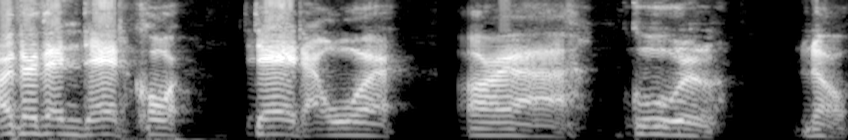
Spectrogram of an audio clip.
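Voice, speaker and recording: Raspy and low-to-middle in pitch, this is a put-on character voice. It moves at a fairly slow pace. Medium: actual play. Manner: terse, mechanical.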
